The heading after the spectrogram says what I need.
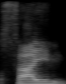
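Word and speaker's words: sign: একটু অন্যভাবে এখন দেখাচ্ছি শব্দের শেষে জি এন থাকলে জি সাইলেন্ট আর এই আই টা দিবে লং সাউন্ড তাহলে উচ্চারণ কি হবে সিন নো সাইন কি উচ্চারণ সাইন সাইন মানে কি সাইন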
